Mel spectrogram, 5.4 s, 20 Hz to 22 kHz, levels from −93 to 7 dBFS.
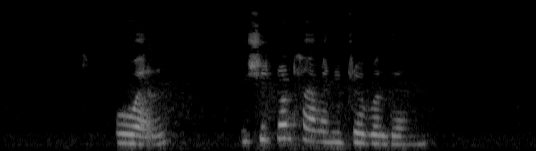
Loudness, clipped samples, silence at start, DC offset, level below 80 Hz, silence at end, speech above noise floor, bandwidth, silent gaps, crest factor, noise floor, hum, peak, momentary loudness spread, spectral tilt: -44 LUFS; under 0.1%; 1.15 s; under 0.1%; under -90 dBFS; 1.1 s; 41 dB; 15 kHz; none; 20 dB; -85 dBFS; none; -28 dBFS; 17 LU; -3 dB/octave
